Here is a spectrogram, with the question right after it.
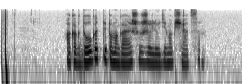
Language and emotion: Russian, neutral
